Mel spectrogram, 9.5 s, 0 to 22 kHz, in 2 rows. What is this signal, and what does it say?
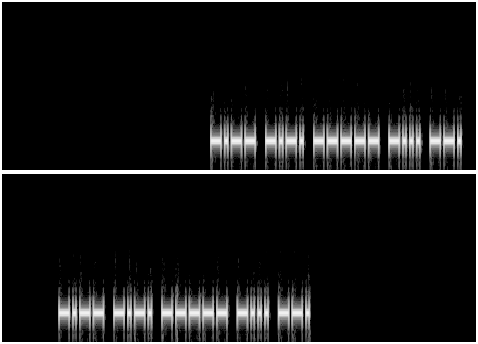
Morse code, heard as a keyed tone, about 36 wpm, 700 Hz. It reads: YC0BG YC0BG
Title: DXCC-100 Call Signs - 5 Characters - Repeated 2x - 35wpm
